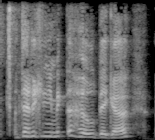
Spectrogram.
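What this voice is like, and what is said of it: Attempted Australian accent. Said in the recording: “That was my attempt at an Australian accent.”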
